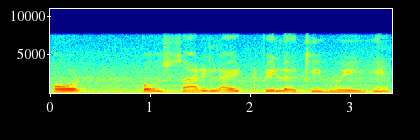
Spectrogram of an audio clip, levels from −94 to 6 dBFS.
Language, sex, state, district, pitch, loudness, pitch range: Hindi, female, Punjab, Pathankot, 180 Hz, -17 LUFS, 160-190 Hz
